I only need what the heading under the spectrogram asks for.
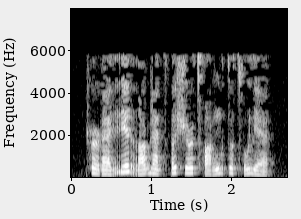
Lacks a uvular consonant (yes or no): yes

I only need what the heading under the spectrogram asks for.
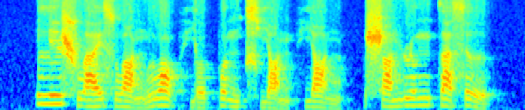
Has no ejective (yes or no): yes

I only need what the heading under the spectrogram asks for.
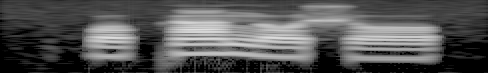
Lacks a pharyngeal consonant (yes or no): yes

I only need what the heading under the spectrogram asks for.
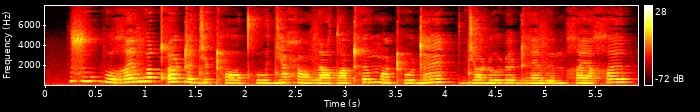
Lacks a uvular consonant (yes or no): no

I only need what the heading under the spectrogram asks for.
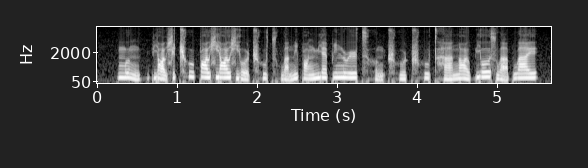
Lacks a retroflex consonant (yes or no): no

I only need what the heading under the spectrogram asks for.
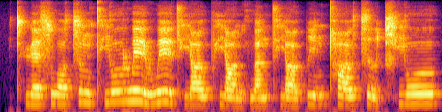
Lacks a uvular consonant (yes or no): yes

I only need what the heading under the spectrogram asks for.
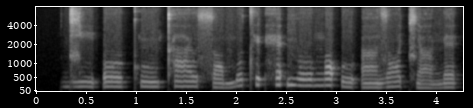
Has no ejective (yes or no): yes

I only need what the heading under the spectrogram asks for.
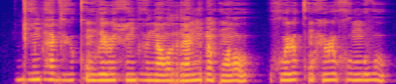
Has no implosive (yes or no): no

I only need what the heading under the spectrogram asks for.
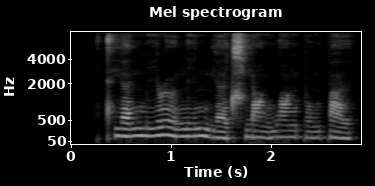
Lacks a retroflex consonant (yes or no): no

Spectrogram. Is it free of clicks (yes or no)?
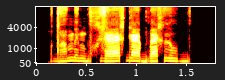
yes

